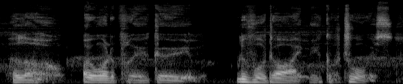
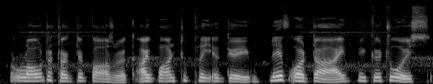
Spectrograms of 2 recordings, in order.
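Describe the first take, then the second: First: It imitates the original Jigsaw's normal voice. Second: It imitates the copycat killer's lame Jigsaw voice.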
